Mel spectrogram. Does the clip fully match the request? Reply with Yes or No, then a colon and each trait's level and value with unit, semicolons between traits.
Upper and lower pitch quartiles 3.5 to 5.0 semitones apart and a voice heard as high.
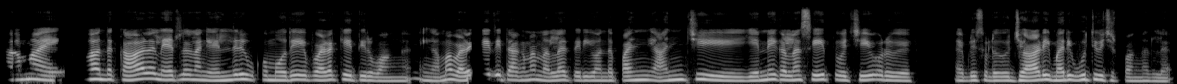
No: average, 2.9 semitones; high, 200 Hz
